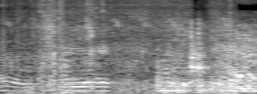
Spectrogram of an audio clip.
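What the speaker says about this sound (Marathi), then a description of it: "तर आता मिरच्या बारीक किल्ल्या आहेत त्या टाकत आहेत कढीसाठी" Finely chopped chillies dropped into hot oil for kadhi, a steady loud sizzle that grows busier partway through, with a voice talking over it.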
